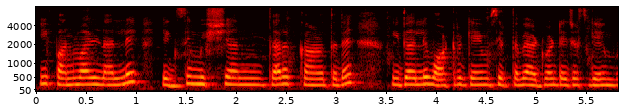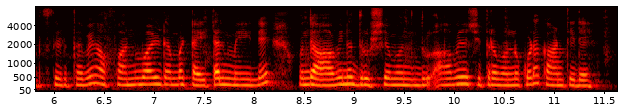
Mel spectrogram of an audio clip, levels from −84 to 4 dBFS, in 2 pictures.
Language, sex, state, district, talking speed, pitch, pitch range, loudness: Kannada, female, Karnataka, Gulbarga, 115 wpm, 230 Hz, 220-245 Hz, -36 LUFS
